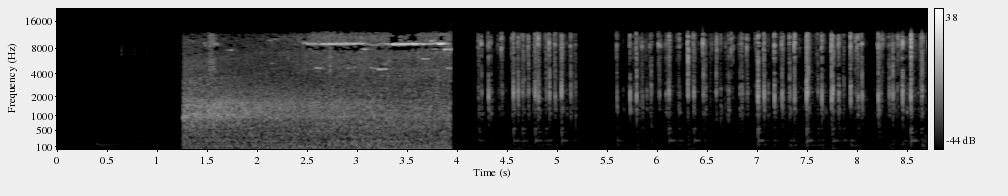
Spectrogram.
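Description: A loud, steady vehicle rumble, a bus sound effect, starts about a second in and cuts off after about three seconds. Keyboard-typing clicks follow, rapid and irregular, with a short pause about five seconds in.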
